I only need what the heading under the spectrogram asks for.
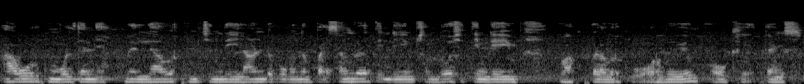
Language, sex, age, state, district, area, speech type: Malayalam, male, 18-30, Kerala, Kozhikode, rural, spontaneous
